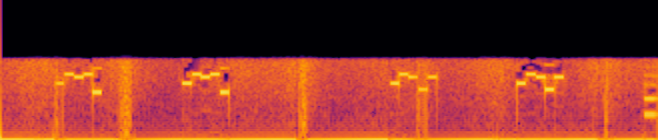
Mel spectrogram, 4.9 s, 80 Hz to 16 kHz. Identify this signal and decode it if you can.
Five-tone selective call (ZVEI), heard as quick runs of five tones, tones of about 70 ms. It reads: 88005 88005 88060 88060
